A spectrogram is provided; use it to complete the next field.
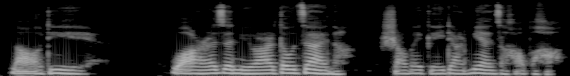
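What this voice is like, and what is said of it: Quiet, hushed voice. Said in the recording (Chinese): “小声说”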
